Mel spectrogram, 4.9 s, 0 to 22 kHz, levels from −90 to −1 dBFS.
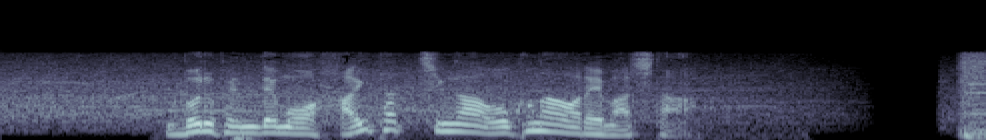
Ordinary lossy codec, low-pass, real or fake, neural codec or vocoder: none; 5.4 kHz; real; none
